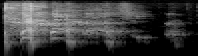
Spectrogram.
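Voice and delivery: high laughing squeal; cracking up, high pitched. Real, not acted. Laughing at the lady.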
